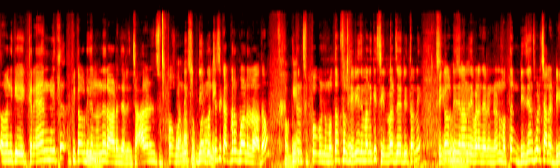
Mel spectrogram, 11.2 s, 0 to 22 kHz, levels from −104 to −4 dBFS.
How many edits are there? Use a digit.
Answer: 1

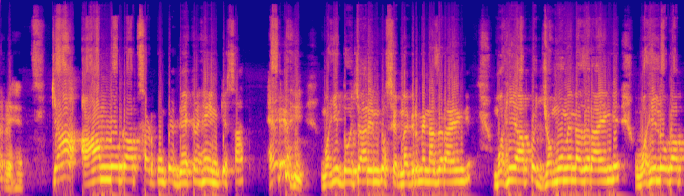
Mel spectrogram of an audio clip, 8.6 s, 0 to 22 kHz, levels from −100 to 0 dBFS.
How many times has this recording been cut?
0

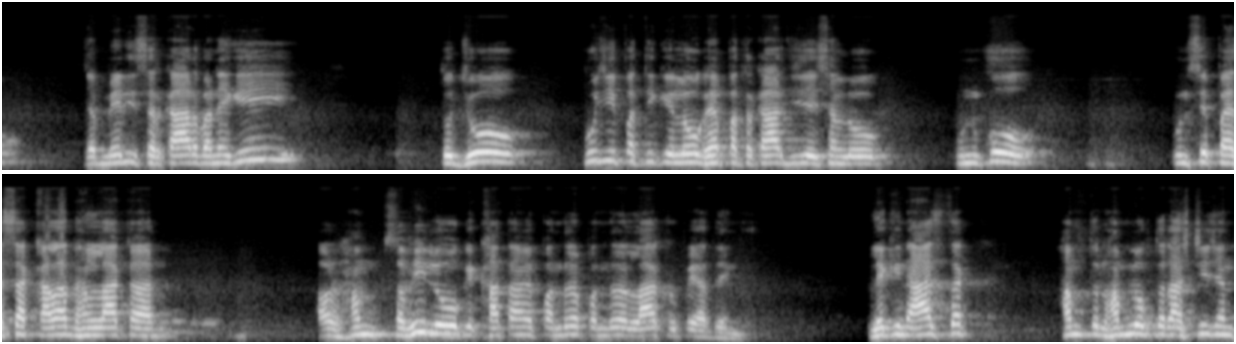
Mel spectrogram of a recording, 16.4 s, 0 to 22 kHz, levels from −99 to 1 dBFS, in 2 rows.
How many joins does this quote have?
0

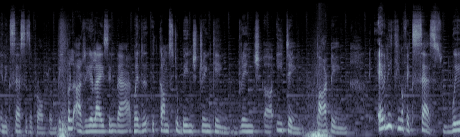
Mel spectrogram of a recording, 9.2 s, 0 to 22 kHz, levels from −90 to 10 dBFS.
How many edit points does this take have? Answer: 2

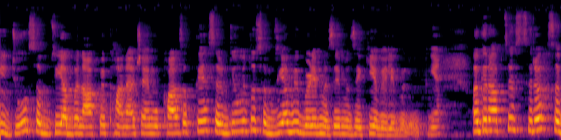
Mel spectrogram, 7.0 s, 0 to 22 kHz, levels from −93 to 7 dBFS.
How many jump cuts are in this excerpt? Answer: 0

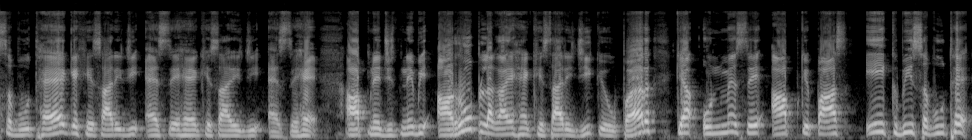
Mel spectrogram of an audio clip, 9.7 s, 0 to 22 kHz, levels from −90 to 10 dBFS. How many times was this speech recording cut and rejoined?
0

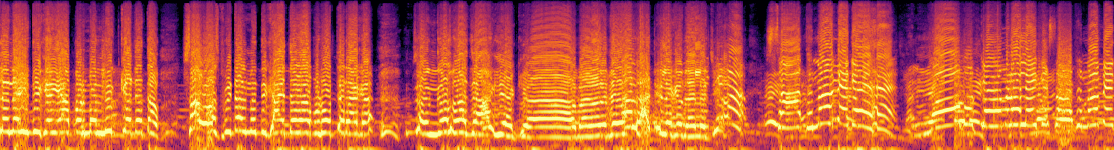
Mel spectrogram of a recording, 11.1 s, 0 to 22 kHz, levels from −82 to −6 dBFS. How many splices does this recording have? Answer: 1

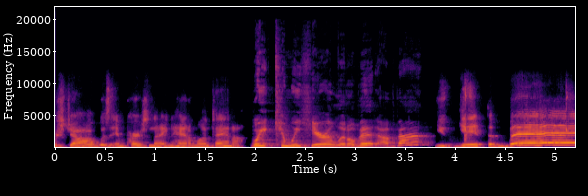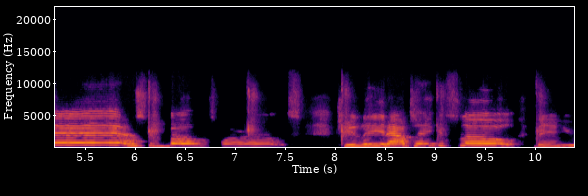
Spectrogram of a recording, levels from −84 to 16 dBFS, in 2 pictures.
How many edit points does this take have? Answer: 2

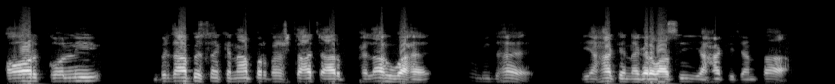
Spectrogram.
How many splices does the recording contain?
1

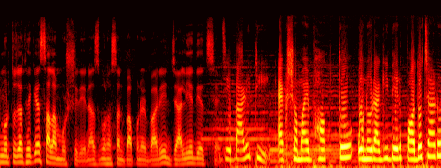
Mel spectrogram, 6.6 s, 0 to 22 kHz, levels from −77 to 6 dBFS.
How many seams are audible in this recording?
1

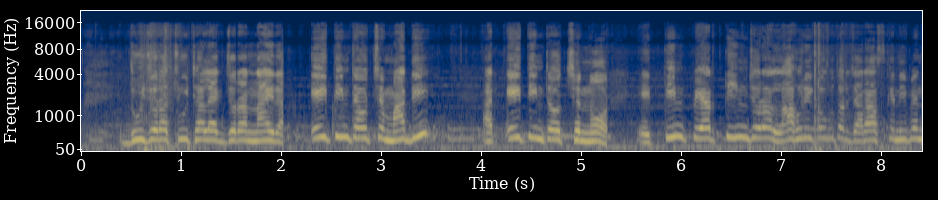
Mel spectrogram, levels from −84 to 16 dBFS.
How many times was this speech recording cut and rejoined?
2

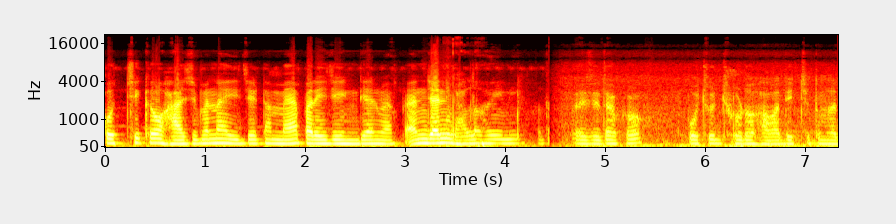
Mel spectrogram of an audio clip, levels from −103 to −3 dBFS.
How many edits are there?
1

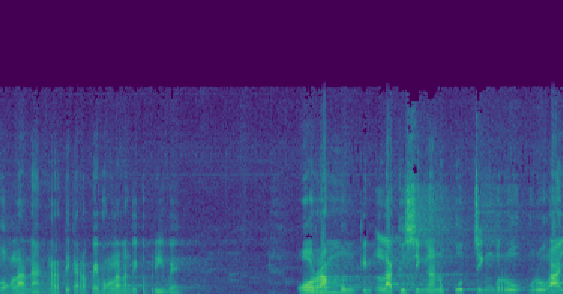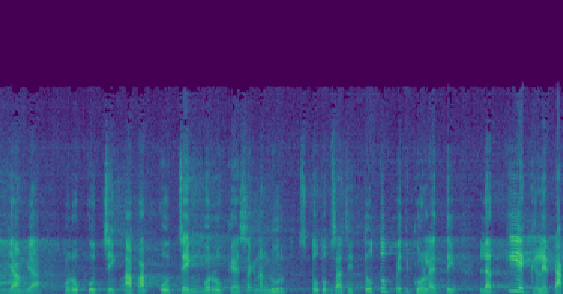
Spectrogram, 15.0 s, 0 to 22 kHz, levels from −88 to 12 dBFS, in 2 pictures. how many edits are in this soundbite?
0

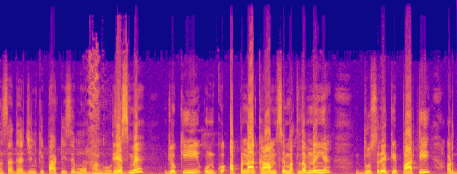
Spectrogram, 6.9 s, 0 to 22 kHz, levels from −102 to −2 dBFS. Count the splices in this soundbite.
1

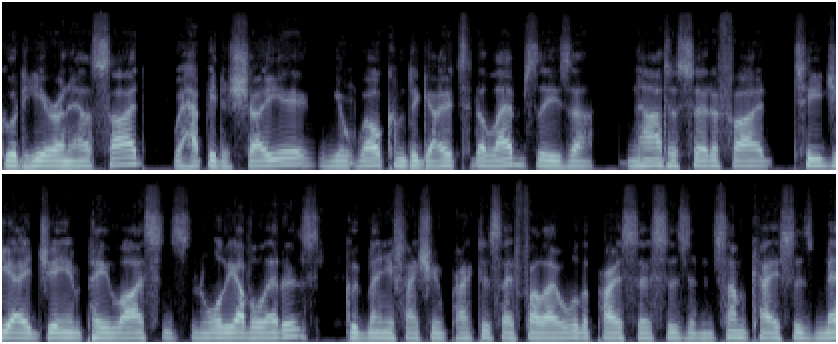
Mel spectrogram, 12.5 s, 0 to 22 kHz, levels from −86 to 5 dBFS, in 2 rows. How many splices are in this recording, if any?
0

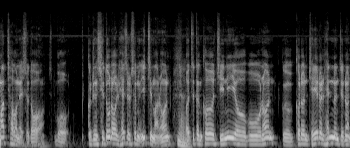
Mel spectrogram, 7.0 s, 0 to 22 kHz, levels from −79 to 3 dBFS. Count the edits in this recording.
1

